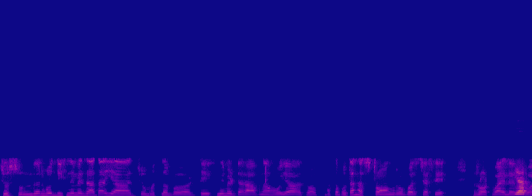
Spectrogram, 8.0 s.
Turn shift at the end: No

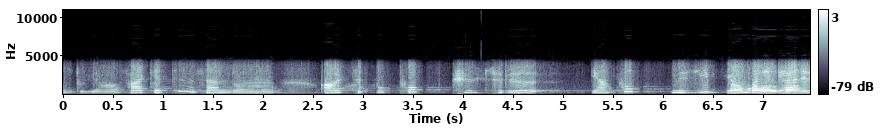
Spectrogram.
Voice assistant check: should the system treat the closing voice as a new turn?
No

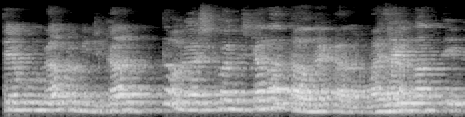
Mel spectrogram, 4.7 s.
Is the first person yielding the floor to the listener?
No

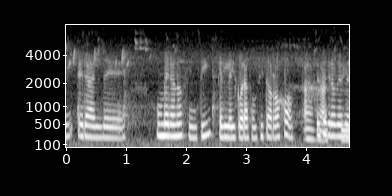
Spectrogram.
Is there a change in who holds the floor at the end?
Yes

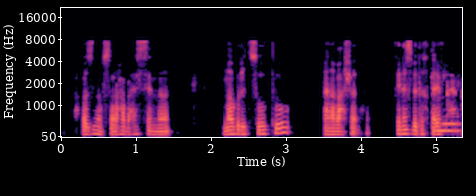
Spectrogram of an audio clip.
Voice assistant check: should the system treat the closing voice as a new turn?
No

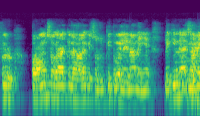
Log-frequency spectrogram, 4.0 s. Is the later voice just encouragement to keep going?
Yes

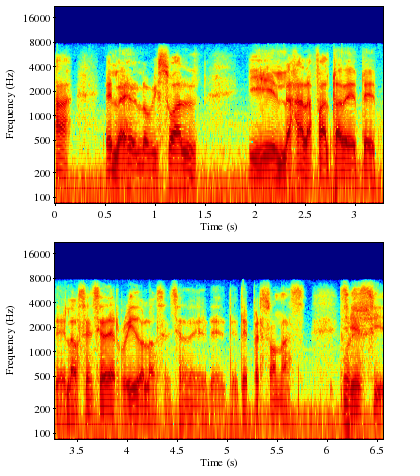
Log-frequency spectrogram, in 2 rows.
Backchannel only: Yes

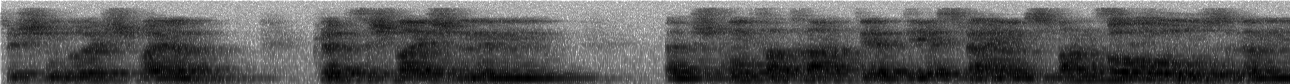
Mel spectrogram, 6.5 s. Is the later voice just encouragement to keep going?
Yes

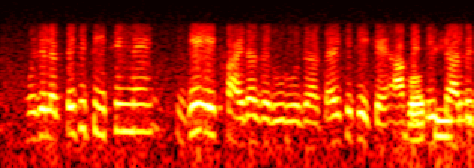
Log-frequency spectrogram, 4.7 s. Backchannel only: No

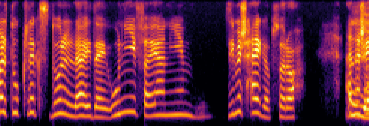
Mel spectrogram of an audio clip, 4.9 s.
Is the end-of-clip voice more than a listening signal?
Yes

